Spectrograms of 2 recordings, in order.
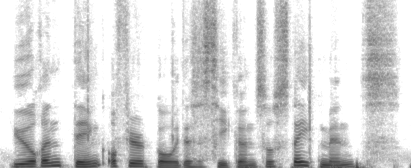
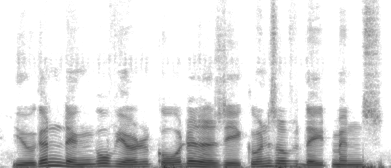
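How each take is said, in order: First: The T sounds are pronounced as normal T sounds. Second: The T sounds are pronounced as D sounds instead. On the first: "So instead of saying like this" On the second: "I'm gonna replace the T's with a D to make it sound like"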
